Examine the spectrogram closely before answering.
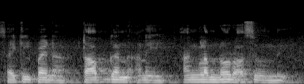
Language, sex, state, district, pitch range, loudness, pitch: Telugu, male, Telangana, Komaram Bheem, 95-110 Hz, -18 LUFS, 105 Hz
